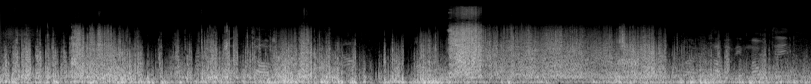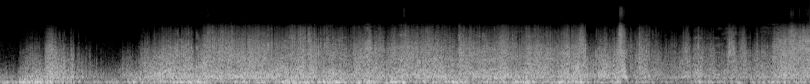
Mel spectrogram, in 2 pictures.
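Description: Strong wind roars and buffets the microphone outdoors.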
